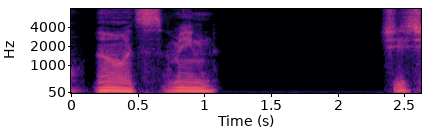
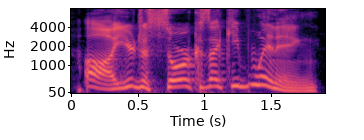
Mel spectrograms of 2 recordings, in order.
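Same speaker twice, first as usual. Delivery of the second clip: high mocking gambler voice; 11 semitones higher than usual. Half orc retorts.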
